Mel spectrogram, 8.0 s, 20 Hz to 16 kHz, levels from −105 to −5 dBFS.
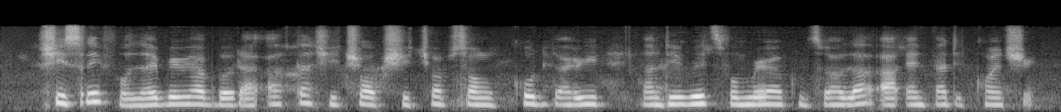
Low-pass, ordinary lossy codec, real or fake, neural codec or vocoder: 7.2 kHz; none; fake; codec, 16 kHz, 0.8 kbps, ZipCodec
